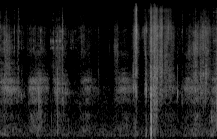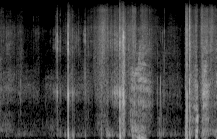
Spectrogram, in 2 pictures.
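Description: Hands working a fish out of a nylon gillnet at an ice hole, with soft crunching of snow and slush and scattered clicks. From about five and a half seconds in, the crunching grows denser and louder, with a few sharp snaps.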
